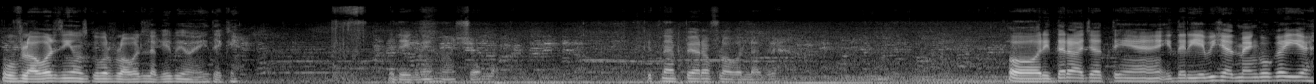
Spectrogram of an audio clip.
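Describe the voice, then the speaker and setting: Speech comes at a fairly slow pace with long, frequent pauses, a dry sound with no echo, and noticeable background noise. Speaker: vlogger. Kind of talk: casual vlog chat. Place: garden. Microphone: phone near.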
